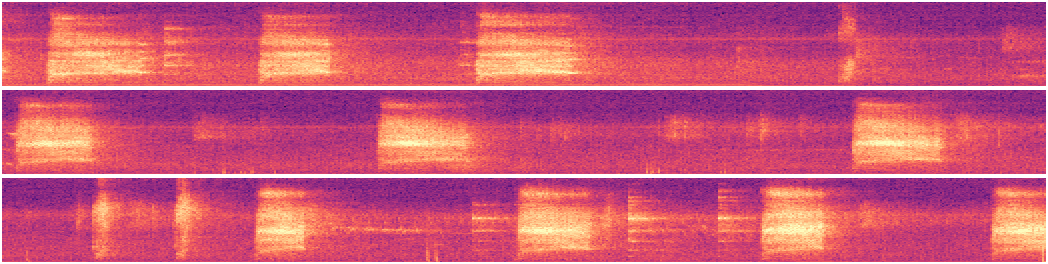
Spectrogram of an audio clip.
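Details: Squirrel producing strange noises: repeated harsh, wheezing bursts roughly every one to two seconds, mixed with scattered sharp clicks, over a low steady hum.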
